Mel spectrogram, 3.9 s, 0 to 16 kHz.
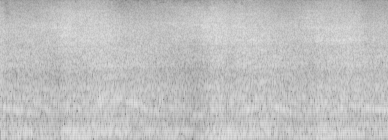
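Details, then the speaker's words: Rebuilt Porsche 911 3.2 Carrera flat-six on test stand with Monty muffler, second or third start: smooth, even rev rising and settling cleanly with a steady deep exhaust note and no knocks or rattles; normal revving. "That Monty muffler sounds fantastic. It's got a little bit of a note to it, but it's not obnoxious at all. That's just the perfect level of noise."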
